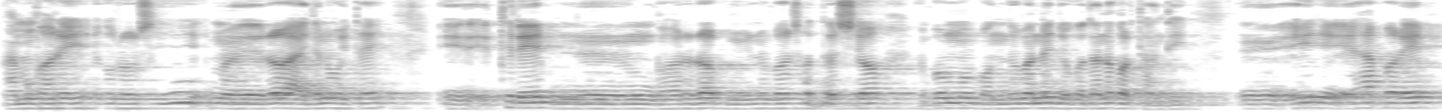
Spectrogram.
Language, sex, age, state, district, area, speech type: Odia, male, 18-30, Odisha, Khordha, rural, spontaneous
